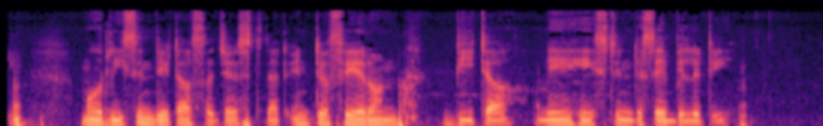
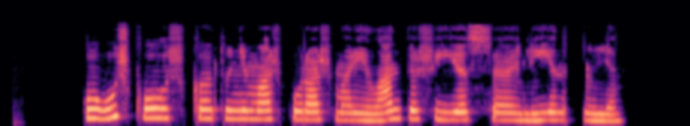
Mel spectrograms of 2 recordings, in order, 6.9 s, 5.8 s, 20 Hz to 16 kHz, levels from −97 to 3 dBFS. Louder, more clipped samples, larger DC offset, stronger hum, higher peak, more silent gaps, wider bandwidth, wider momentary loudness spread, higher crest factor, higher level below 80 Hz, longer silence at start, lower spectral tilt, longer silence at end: second, -21 LUFS vs -18 LUFS; neither; neither; neither; about the same, -2 dBFS vs -4 dBFS; second, none vs 1.55-1.60 s, 4.79-4.84 s; first, 11.5 kHz vs 7.6 kHz; first, 9 LU vs 6 LU; about the same, 18 dB vs 14 dB; first, -36 dBFS vs -70 dBFS; second, 0.05 s vs 0.7 s; about the same, -6.5 dB/octave vs -6 dB/octave; about the same, 0.65 s vs 0.55 s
